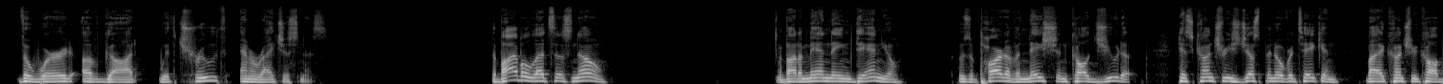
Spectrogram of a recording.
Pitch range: 125-155 Hz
